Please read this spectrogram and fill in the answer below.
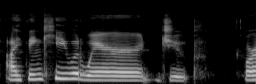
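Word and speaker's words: Joop!: think he would wear Jupe, or I think it's actually pronounced Yoop or Yop. It's like a German brand, I think.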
